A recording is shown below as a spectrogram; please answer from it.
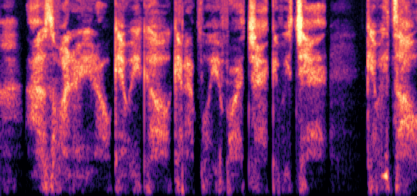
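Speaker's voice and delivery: breathy whisper, barely voiced, hushed and very quiet. Retelling what a cast member said to him, imitating someone whispering. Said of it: "She about pissed me off just whispering".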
